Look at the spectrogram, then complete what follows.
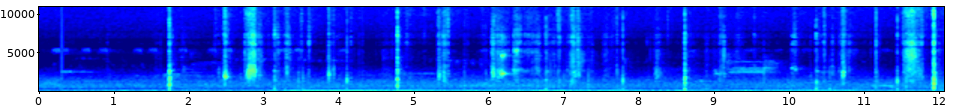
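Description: Tennis ball being hit back and forth in a rally: sharp racket-on-ball hits about every three seconds, the loudest a forehand near the end, over a steady low rumble.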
